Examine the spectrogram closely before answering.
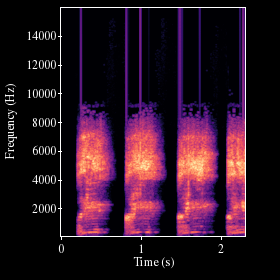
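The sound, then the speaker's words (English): Four raspy, hoarse duck quacks blown on a duck call, each lasting about half a second, evenly spaced and loud, with no talking. “The O-O positions the throat. And there you go. You got a quack.”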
